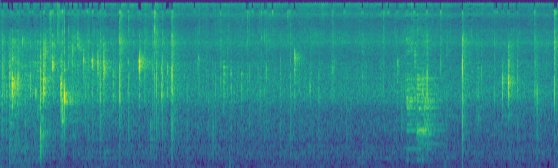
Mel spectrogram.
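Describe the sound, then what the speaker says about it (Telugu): Telangana-style rice flour vadiyalu fry in hot oil, crackling and bubbling with scattered sharp pops and a brief louder burst of sizzling near the end, close by with no talk. "చూడండి ఫ్రెండ్స్ మీకు వేయించి చూపిస్తున్నాను."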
